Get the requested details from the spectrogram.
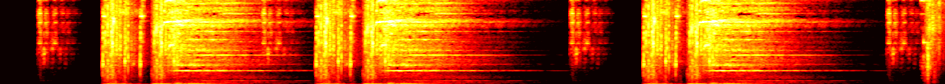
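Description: Bright sparkling chimes ring out and fade, several times.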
